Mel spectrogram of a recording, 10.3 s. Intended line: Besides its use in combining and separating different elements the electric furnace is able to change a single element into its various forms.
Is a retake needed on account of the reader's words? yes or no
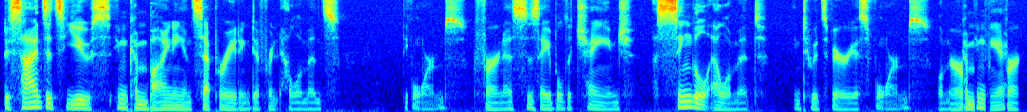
yes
